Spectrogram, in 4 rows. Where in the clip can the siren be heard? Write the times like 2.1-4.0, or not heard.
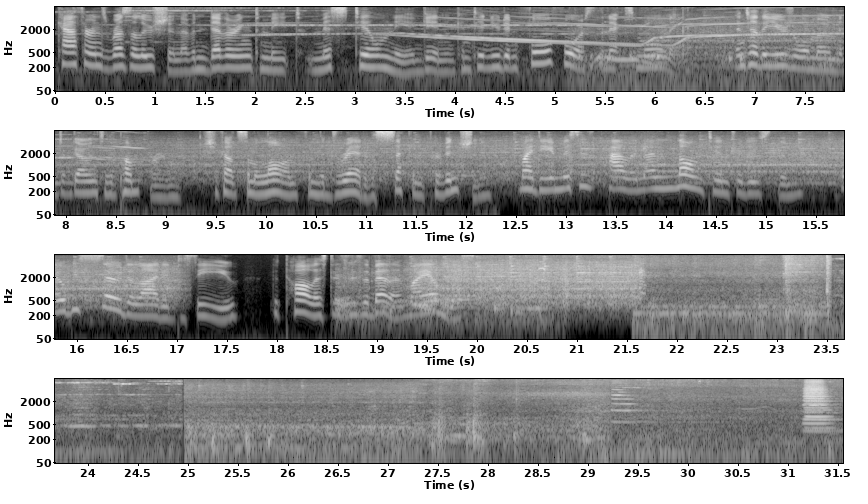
1.8-8.8.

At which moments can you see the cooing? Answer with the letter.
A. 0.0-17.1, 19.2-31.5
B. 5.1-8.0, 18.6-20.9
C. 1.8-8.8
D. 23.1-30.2
B.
